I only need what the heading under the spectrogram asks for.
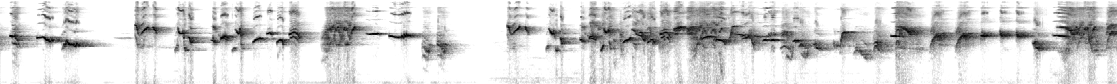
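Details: Oriental magpie-robin, a 'gacor ngeplong' fighting song used as a lure to provoke another male into anger; loud, dense run of varied whistles, chirps and rapid trills, high-pitched and nearly continuous, with one short pause near five seconds.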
